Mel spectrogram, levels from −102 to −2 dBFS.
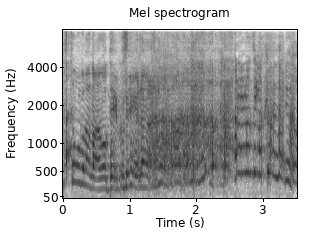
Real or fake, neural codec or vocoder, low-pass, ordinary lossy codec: fake; codec, 16 kHz, 2 kbps, FunCodec, trained on LibriTTS, 25 frames a second; none; none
